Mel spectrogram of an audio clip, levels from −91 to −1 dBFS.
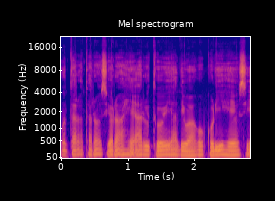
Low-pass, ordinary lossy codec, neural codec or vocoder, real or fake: none; none; none; real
